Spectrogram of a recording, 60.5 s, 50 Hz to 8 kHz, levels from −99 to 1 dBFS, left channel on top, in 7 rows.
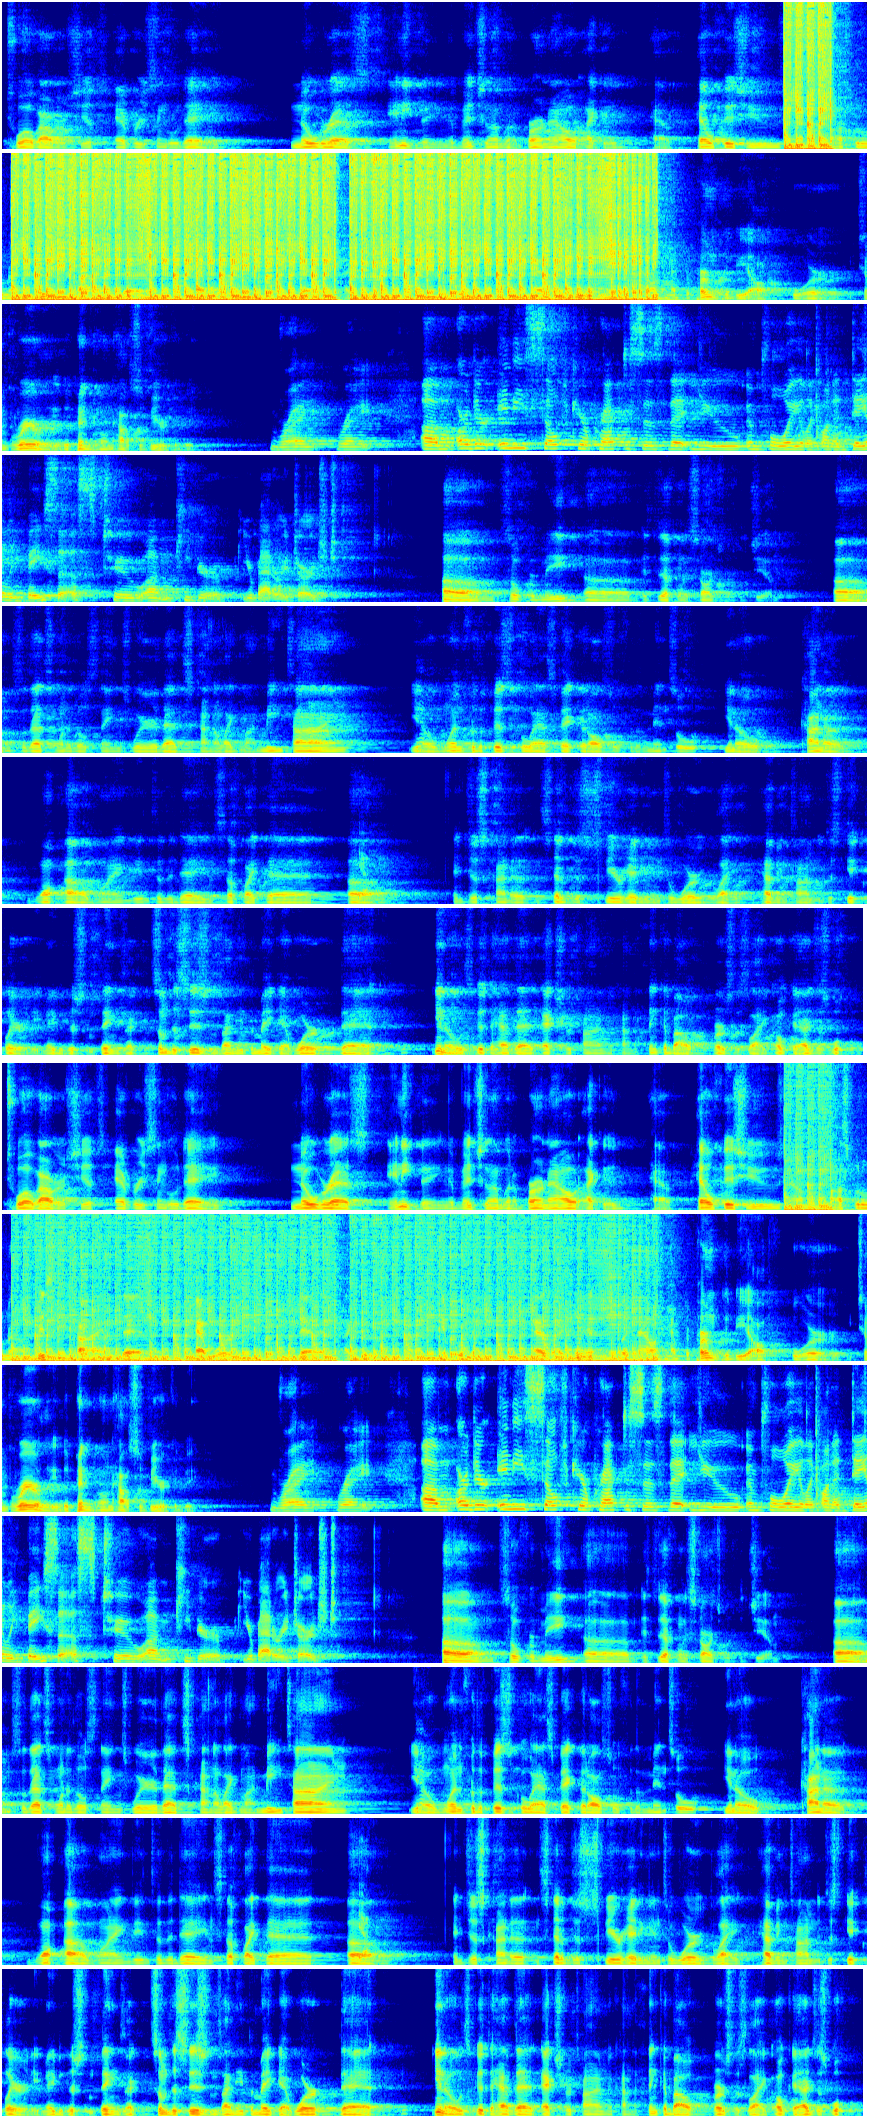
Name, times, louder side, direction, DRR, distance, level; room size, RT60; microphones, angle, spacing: voice 1, 0.0-2.2 2.9-6.2 6.5-6.7 6.9-10.1 10.6-11.0 11.6-13.5 13.9-16.3 16.6-17.0 17.3-19.2 30.3-33.1 33.4-33.6 34.3-38.0 38.7-41.5 41.8-42.2 42.6-43.0 43.6-46.4 46.7-47.0 47.8-48.5 48.8-55.6 56.2-57.4 57.7-60.3, right 4 dB, 80° right, 10 dB, 0.8 m, -31 dB
sound 1, 7.8-8.3 8.7-15.2, left 6 dB, 55° left, 0.5 m, -20 dB
voice 2, 20.0-21.0 21.5-29.2 34.5-34.7 38.7-38.9 46.8-46.9, right 4 dB, 50° right, 9 dB, 1.5 m, -33 dB
24.5 x 24.5 x 4.3 m, 1.3 s
head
